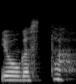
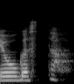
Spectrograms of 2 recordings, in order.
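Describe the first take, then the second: The two takes are said the same way.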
